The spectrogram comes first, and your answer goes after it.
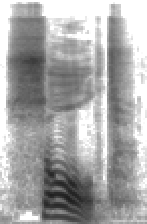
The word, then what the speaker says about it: salt: Now notice that in the LT spelling family, we also have halt, malt, and salt, where the A is pronounced like the aw sound in all and ball.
